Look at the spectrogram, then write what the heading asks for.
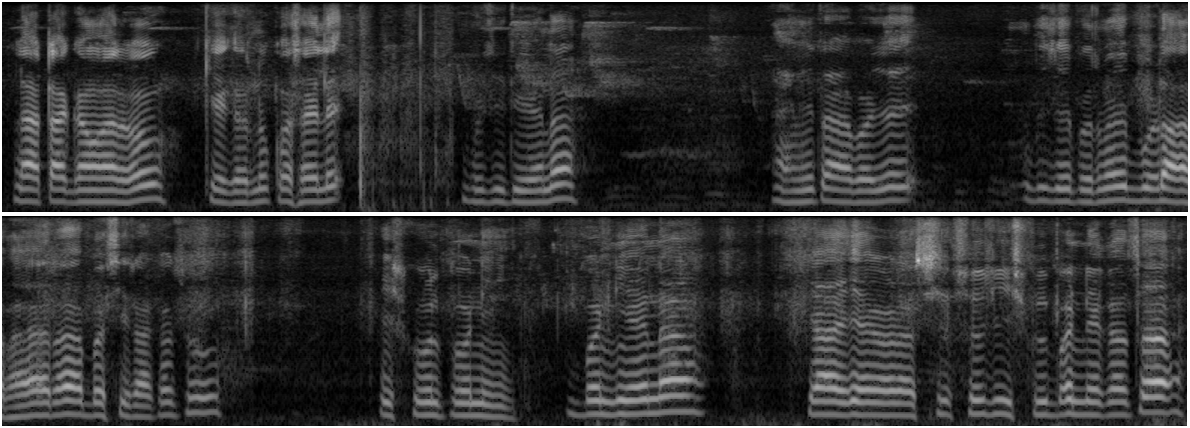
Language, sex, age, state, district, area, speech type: Nepali, male, 60+, West Bengal, Alipurduar, urban, spontaneous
